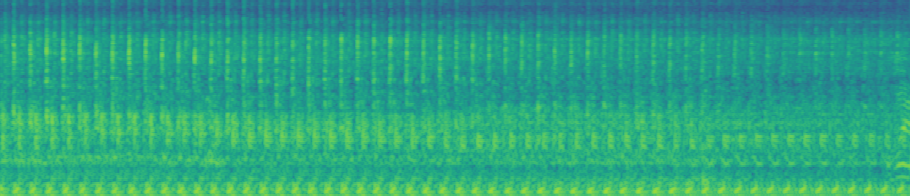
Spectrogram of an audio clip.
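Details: Motorcycle idling with choke fully out after replacing a faulty solenoid switch that caused cut-outs; engine catches and settles into an even, steady pulsing idle with no misses or knocks, running cleanly.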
